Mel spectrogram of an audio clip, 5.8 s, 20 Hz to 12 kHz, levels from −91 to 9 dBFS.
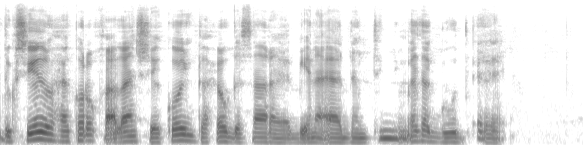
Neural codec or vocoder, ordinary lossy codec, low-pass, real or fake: codec, 44.1 kHz, 7.8 kbps, Pupu-Codec; none; 10.8 kHz; fake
